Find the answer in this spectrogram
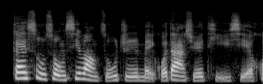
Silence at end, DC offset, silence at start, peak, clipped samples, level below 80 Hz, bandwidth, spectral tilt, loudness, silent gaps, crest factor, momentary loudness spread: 0.05 s; under 0.1%; 0.15 s; -2 dBFS; under 0.1%; -78 dBFS; 13.5 kHz; -4 dB/octave; -20 LUFS; none; 18 dB; 9 LU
